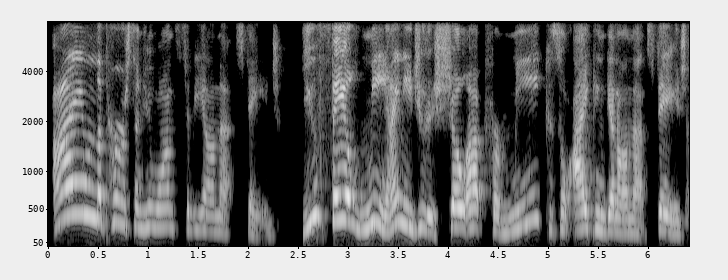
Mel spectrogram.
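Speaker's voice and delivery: put-on high, forceful child-like protest; indignant inner child. Inner child tells her she failed her, high indignant demand. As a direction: stand up for yourself in a high, insistent voice. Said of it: "She was like".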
